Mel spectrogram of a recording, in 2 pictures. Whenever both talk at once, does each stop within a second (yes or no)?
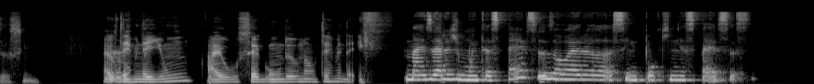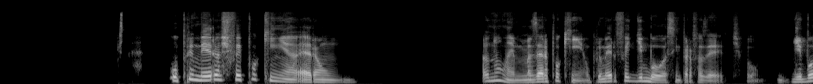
yes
